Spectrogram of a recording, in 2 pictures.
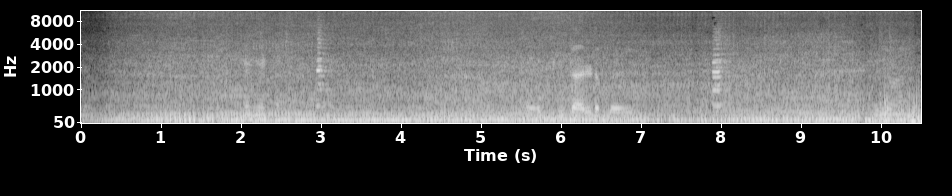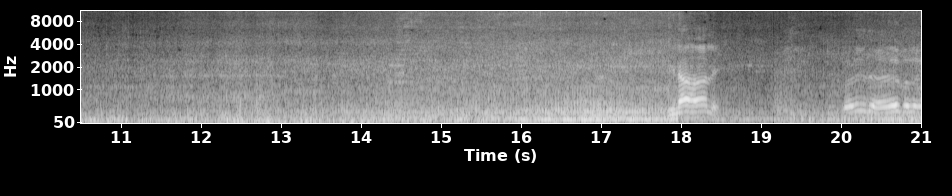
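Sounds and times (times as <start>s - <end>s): traffic and road noise: 0.0s - 21.0s
small motorcycle engine running: 0.2s - 18.4s.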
